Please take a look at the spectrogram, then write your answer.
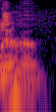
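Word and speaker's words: Vietnam: He was killed in the 이- 비, 그냥 베트남이라고 읽어요. 비에트남이라고 발음하더라고요. 비에트남. 예, 네, 비에트남으로.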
